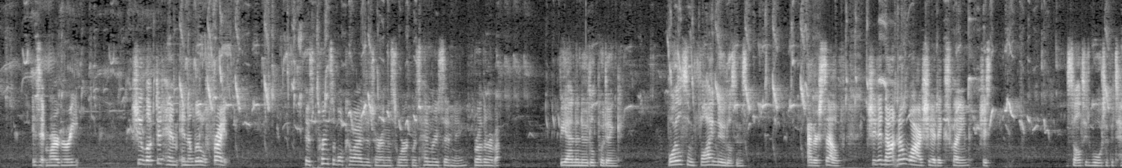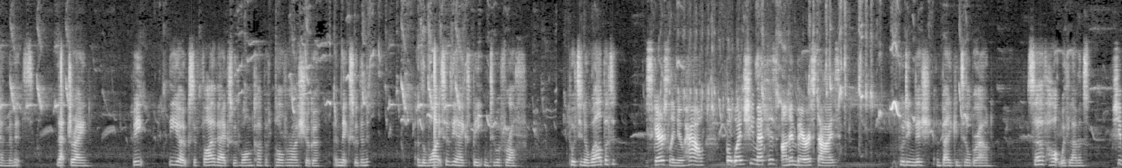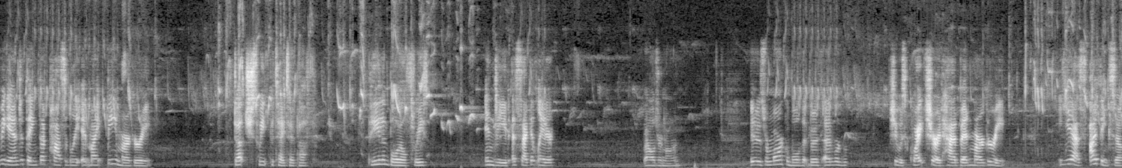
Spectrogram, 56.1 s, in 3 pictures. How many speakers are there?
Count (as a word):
three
